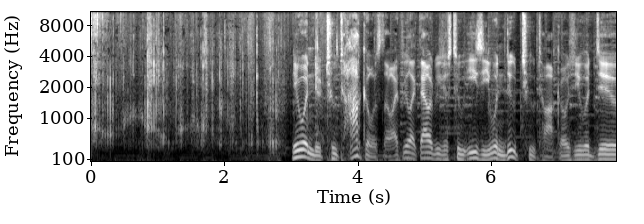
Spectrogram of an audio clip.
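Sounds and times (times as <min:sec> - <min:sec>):
someone biting into a fried chicken sandwich: 0:00.0 - 0:04.0
speech: 0:03.0 - 0:07.8.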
